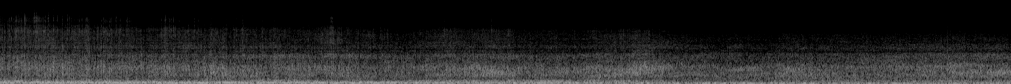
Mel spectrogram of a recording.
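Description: F-15E Strike Eagle's twin jet engines in afterburner on takeoff: a steady rushing jet noise that loses its hiss and eases slightly after about six and a half seconds as the jet climbs away.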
